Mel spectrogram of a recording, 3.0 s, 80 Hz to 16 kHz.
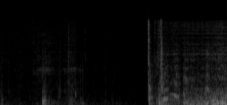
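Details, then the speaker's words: BMW 116i petrol parked 1.5 years after breaking down, with booster pack connected, codes cleared and fuel rail pressure released: quiet, a few clicks, a brief crank, then it catches and runs up to a slightly unsteady, jumpy idle. "Would you look at that? Start it up. A little bit jumpy."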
